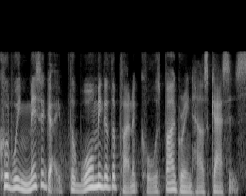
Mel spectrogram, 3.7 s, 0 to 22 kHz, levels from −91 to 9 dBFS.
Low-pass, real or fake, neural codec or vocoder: 7.2 kHz; fake; codec, 16 kHz, 1 kbps, X-Codec, HuBERT features, trained on LibriSpeech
